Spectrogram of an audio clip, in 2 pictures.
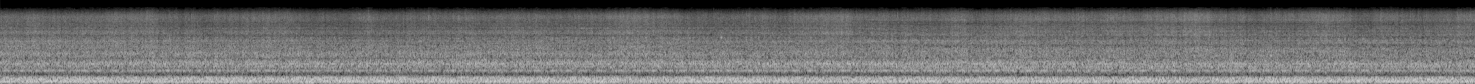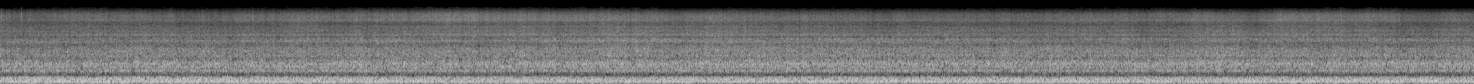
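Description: Claas Dominator 88 SL combine harvester running steadily while threshing rye: its diesel engine and threshing works at a constant working pace.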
